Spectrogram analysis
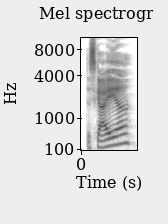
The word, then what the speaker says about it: Disgaea: you know not shovelware um i'm going to butcher the name of this next one it's called this disk dyskagia disgaea did it a whole lot better than i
